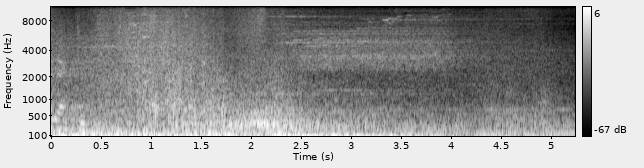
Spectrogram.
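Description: A crystal bursts apart with a loud, crackling blast that fades away.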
